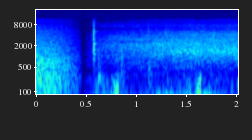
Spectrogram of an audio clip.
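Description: River water and wind on a kayak-mounted camera's microphone. The sound breaks off abruptly with a click about half a second in, then continues as quieter water noise with low, irregular bumps of wind on the microphone.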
